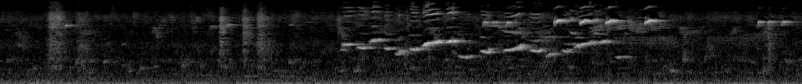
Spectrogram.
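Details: Serindit, a small parrot, singing as a master recording for training magpie-robins and green leafbirds; faint clicks early, then a run of quick high chirps and short whistled notes over soft background hiss.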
